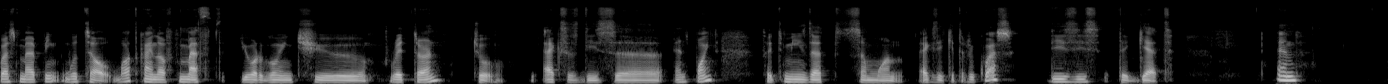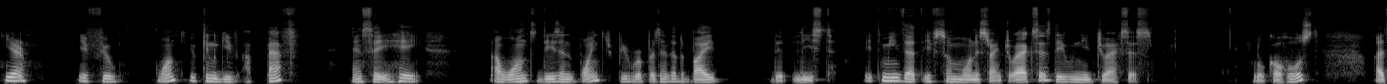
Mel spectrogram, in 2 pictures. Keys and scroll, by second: 16.0 Return, 23.7 Tab.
